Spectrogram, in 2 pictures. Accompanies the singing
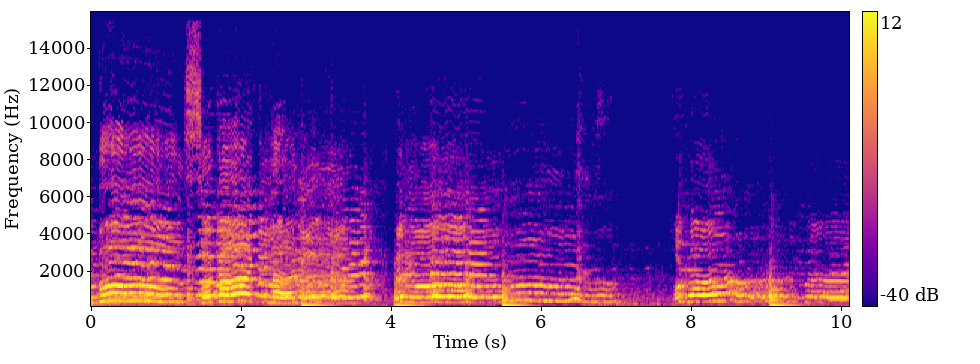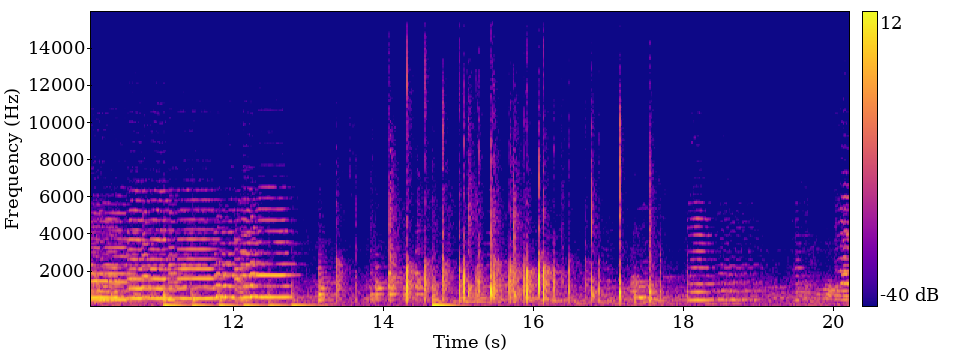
0.0s 10.6s

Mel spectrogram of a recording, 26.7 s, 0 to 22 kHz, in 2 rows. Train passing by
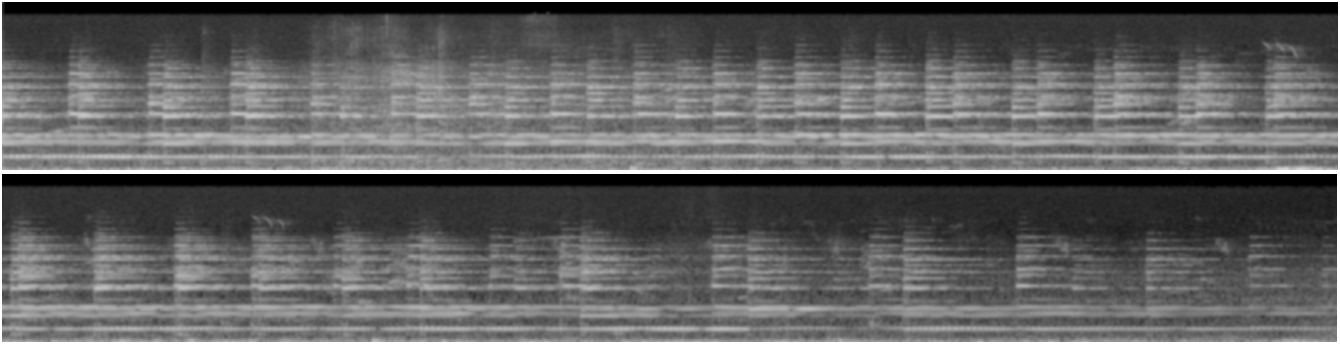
1.3s 8.3s

